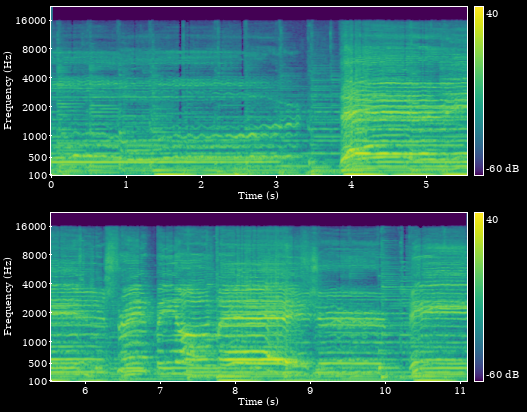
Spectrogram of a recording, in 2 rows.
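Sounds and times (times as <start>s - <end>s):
acoustic guitar: 0.0s - 11.0s
men singing gospel: 0.0s - 11.0s
upright bass: 0.0s - 11.0s.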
